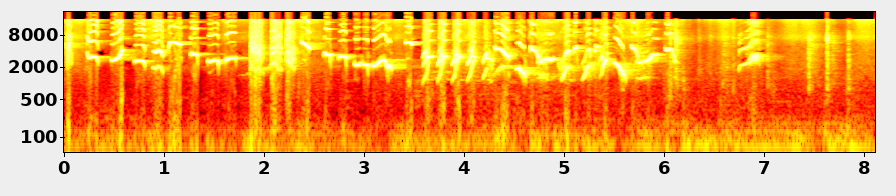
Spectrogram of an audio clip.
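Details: White-rumped shama song meant to provoke a rival's aggression: a fast, dense run of sharp whistled notes, chips and slurred upsweeps, loud and varied, tumbling on without pause before softer notes near the end.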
